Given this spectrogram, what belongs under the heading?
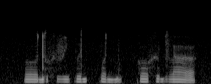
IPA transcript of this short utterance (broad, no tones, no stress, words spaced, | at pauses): odux vipɯdpːod bukːoxɯb lʌ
